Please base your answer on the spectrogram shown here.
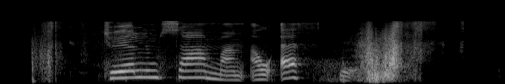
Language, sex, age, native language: Icelandic, female, 7, Icelandic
